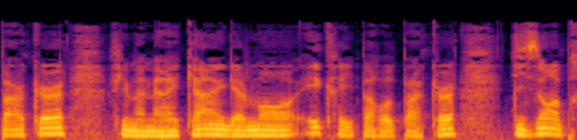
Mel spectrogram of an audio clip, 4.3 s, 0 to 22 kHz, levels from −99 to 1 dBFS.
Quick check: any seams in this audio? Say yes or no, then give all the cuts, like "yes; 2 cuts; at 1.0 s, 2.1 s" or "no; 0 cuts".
no; 0 cuts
